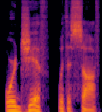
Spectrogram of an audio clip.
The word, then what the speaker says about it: GIF: #81SBloCloud says, Vera, is a GIF with a hard G or GIF with a soft G? GIF. It's pronounced with a hard G.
